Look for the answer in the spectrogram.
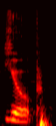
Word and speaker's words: Joop: Opa and tante had 3 sons, Piet, Evert, and I'm relying on Emma's pronunciation for this name because I have never seen anything like it in English, Joop.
